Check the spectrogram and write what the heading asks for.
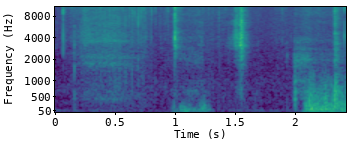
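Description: A Knipex control-cabinet key, a plastic-handled key with metal socket bits, being handled: a faint rustle, then a knock against the bench about a second in and a smaller click shortly after.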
